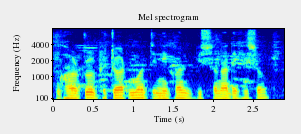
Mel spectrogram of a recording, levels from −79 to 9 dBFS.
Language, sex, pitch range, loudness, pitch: Assamese, male, 100-110 Hz, -17 LUFS, 105 Hz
